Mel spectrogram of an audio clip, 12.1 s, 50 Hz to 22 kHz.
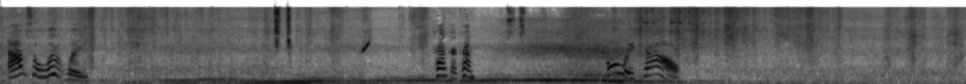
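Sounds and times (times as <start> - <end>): vehicle engine droning: 0.0 - 12.0
short rising chirp: 3.4 - 4.9.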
